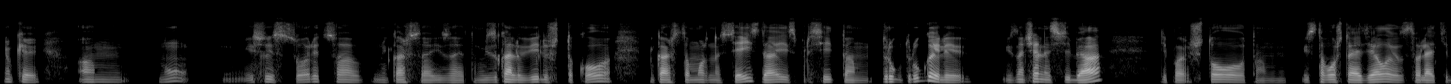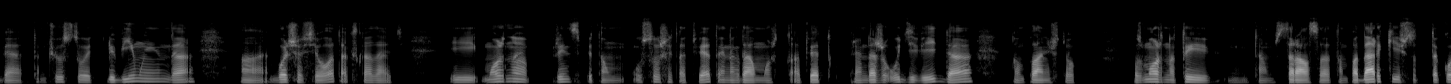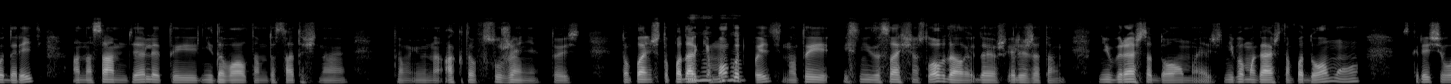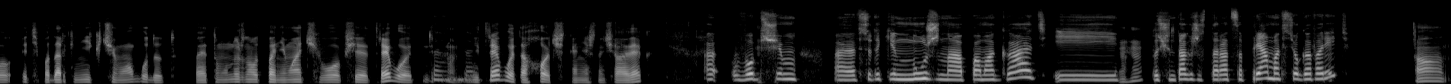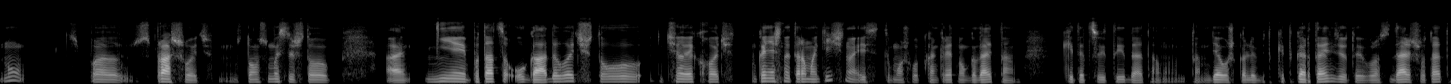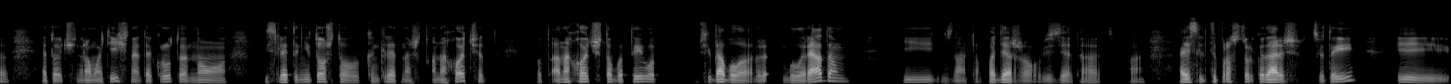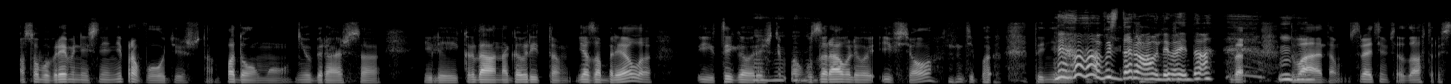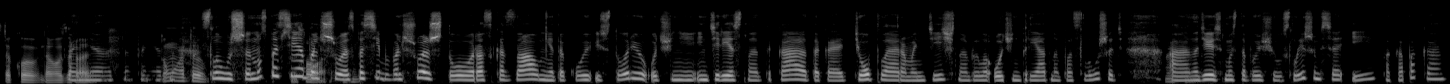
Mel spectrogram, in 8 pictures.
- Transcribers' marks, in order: alarm; chuckle; laughing while speaking: "типа"; laugh; laughing while speaking: "Выздоравливай, да"; giggle; sniff
- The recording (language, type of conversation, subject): Russian, podcast, Как обсудить языки любви без обвинений?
